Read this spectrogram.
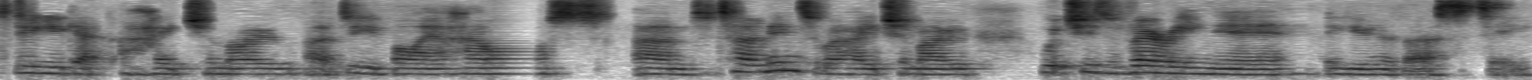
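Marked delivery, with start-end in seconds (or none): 5.6-6.5 strong stress on the words "very near". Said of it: "I emphasize the words".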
